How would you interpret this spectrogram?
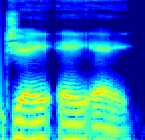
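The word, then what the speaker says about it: JAA: But then the Joint Aviation Authorities requires the distinct spelling J A A.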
